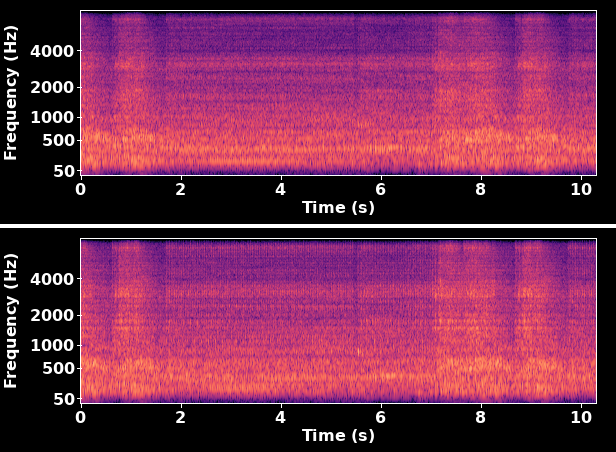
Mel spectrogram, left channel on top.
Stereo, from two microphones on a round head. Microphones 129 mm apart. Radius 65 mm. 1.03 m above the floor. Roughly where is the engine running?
Right.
